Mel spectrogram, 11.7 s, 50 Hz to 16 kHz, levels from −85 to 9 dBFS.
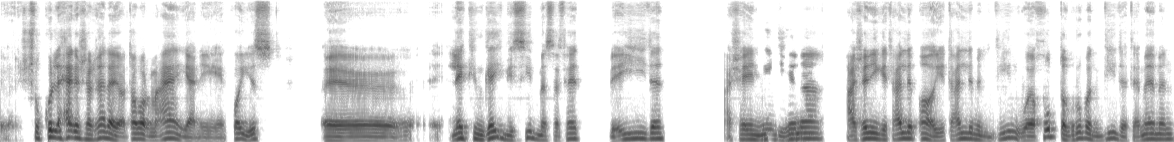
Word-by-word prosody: ب 470 Hz, +2 st, -12 dB
شوف 475 Hz, -, -4 dB
كُلّ 180 Hz, -2 st, +6 dB
حاجة 165 Hz, -1 st, +5 dB
شغّالة 145 Hz, +3 st, +3 dB
يعتبر 135 Hz, -5 st, +4 dB
معاه 145 Hz, +10 st, +1 dB
يعني 85 Hz, -8 st, -4 dB
كويس، 135 Hz, -1 st, -1 dB, 0.4 s
آآ، 95 Hz, -, +1 dB, 0.4 s
لكن 145 Hz, -4 st, +2 dB
جاي 160 Hz, +3 st, +3 dB
بيسيب 125 Hz, +6 st, -2 dB
مسافات 140 Hz, +6 st, -3 dB, 0.3 s
بعيدة، 145 Hz, +3 st, -1 dB, 0.6 s
عشان 125 Hz, -1 st, -1 dB
ييجي 125 Hz, -1 st, -3 dB
هنا 145 Hz, 0 st, +1 dB, 0.2 s
عشان 130 Hz, +7 st, +2 dB
ييجي 135 Hz, -4 st, +1 dB
يتعلّم 135 Hz, +5 st, +1 dB
آه، 140 Hz, -8 st, +2 dB
يتعلّم 125 Hz, +7 st, -2 dB
الدين 130 Hz, -, -5 dB
ويخوض 105 Hz, -, +1 dB
تجربة 150 Hz, -6 st, 0 dB
جديدة 135 Hz, +9 st, -4 dB
تمامًا، 130 Hz, +1 st, -1 dB
135 Hz, 145 wpm, -23 LUFS, 110-145 Hz, 0.6 s, كُلّ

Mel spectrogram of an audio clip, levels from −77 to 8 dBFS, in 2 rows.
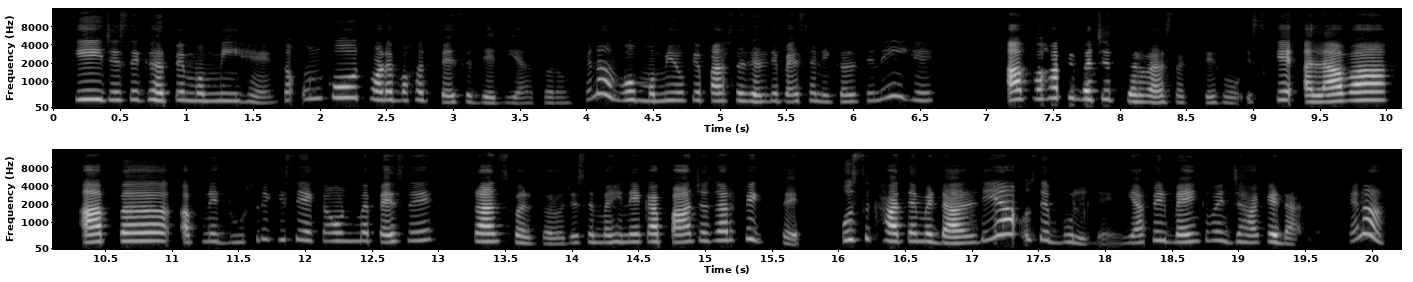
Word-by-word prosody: कि 330 Hz, 0 st, +2 dB
जैसे 310 Hz, +1 st, -8 dB
घर 300 Hz, -1 st, 0 dB
पे 305 Hz, -, -6 dB
मम्मी 275 Hz, -1 st, -7 dB
हैं 225 Hz, -6 st, -16 dB
तो 295 Hz, -, -9 dB
उनको 395 Hz, +2 st, -1 dB
थोड़े-बहुत 310 Hz, -4 st, -3 dB
पैसे 235 Hz, +1 st, -9 dB
दे 215 Hz, -2 st, -10 dB
दिया 200 Hz, 0 st, -20 dB
करो। 200 Hz, -1 st, -20 dB
है 210 Hz, -, -24 dB
ना? -, -, -2 dB
वो 315 Hz, +1 st, 0 dB
मम्मियों 285 Hz, +1 st, -7 dB
के 300 Hz, +1 st, -11 dB
पास 275 Hz, -1 st, -2 dB
से 280 Hz, -, -4 dB
जल्दी 255 Hz, +1 st, -3 dB
पैसे 260 Hz, +1 st, -9 dB
निकलते 250 Hz, +2 st, -12 dB
नहीं 435 Hz, +7 st, -10 dB
हैं। 285 Hz, -, -13 dB, 0.6 s
आप 330 Hz, +2 st, +9 dB
वहाँ 385 Hz, +2 st, +3 dB
पे 385 Hz, -, -7 dB
बचत 330 Hz, -1 st, -6 dB
करवा 240 Hz, -4 st, -1 dB
सकते 220 Hz, -2 st, -18 dB
हो। 200 Hz, -2 st, -19 dB
इसके 315 Hz, +5 st, -6 dB, 0.2 s
अलावा 265 Hz, +5 st, +7 dB, 0.6 s
आप 285 Hz, +1 st, +5 dB, 0.4 s
अपने 290 Hz, 0 st, -6 dB
दूसरे 265 Hz, +9 st, -19 dB
किसी 355 Hz, -1 st, -10 dB
अकाउंट 310 Hz, -1 st, -8 dB
में 310 Hz, -1 st, -7 dB
पैसे 300 Hz, +5 st, -3 dB, 0.3 s
ट्रांसफर 290 Hz, -4 st, +3 dB
करो। 210 Hz, -1 st, -14 dB
जैसे 250 Hz, +4 st, -12 dB
महीने 265 Hz, +2 st, -6 dB
का 285 Hz, +1 st, +3 dB
5 275 Hz, +3 st, +3 dB
हज़ार 330 Hz, +2 st, -2 dB
फिक्स 380 Hz, -3 st, -5 dB
है -, -, -6 dB, 0.3 s
उस 350 Hz, +3 st, -4 dB
ख़ाते 300 Hz, -1 st, +4 dB
में 285 Hz, -1 st, -2 dB
डाल 235 Hz, 0 st, +3 dB
दिया 280 Hz, -3 st, +2 dB
उसे 340 Hz, -1 st, -8 dB
भूल 260 Hz, -5 st, -12 dB
गए -, -, -26 dB
या 250 Hz, -, -4 dB
फ़िर 335 Hz, -1 st, -5 dB
बैंक 275 Hz, +3 st, 0 dB
में 325 Hz, -2 st, -10 dB
जाके 270 Hz, 0 st, 0 dB
डालो। 265 Hz, -, -13 dB, 0.2 s
है -, -, -11 dB
ना? -, -, +1 dB
285 Hz, 195 wpm, -23 LUFS, 255-320 Hz, 0.6 s, आप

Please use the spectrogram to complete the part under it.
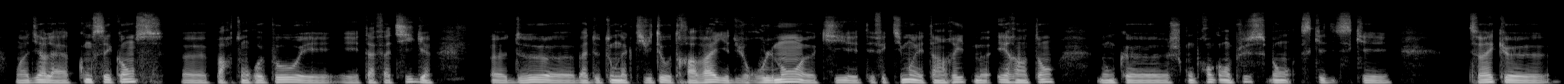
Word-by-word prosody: on 90 Hz, -, -3 dB
va 90 Hz, -, +1 dB
dire, 105 Hz, +1 st, +3 dB
la 85 Hz, -2 st, +1 dB
conséquence, 110 Hz, +5 st, 0 dB, 0.2 s
heu, 90 Hz, -2 st, -2 dB
par -, -, -4 dB
ton 90 Hz, -, -2 dB
repos 100 Hz, +3 st, +2 dB
et 85 Hz, -1 st, -2 dB
et 85 Hz, -2 st, -6 dB
ta 90 Hz, +1 st, -4 dB
fatigue, 95 Hz, +4 st, -1 dB, 0.6 s
heu, 95 Hz, -1 st, 0 dB
de, 90 Hz, +2 st, -4 dB
heu, 95 Hz, -5 st, +3 dB
bah, 90 Hz, 0 st, 0 dB
de 85 Hz, -, -4 dB
ton 95 Hz, 0 st, +3 dB
activité 90 Hz, +2 st, -1 dB
au 95 Hz, -3 st, +3 dB
travail 95 Hz, +3 st, +3 dB
et 90 Hz, -, -1 dB
du 85 Hz, -1 st, -7 dB
roulement, 100 Hz, +6 st, +4 dB
heu, 85 Hz, -1 st, -1 dB
qui 100 Hz, +4 st, -2 dB
est 85 Hz, 0 st, -6 dB
effectivement 105 Hz, +3 st, +1 dB
est 90 Hz, -4 st, 0 dB
un 90 Hz, -1 st, +2 dB
rythme 95 Hz, -2 st, -1 dB
éreintant. 105 Hz, +2 st, +1 dB, 0.4 s
Donc 95 Hz, +1 st, -2 dB
heu, 90 Hz, -1 st, 0 dB
je 85 Hz, -, -8 dB
comprends 95 Hz, +4 st, -2 dB
qu'en 100 Hz, -2 st, +2 dB
plus, 120 Hz, +5 st, -4 dB
bon, 95 Hz, -2 st, +1 dB
ce -, -, -5 dB
qui -, -, -5 dB
est 90 Hz, -, -5 dB
ce -, -, -5 dB
qui 95 Hz, -2 st, -2 dB
est 90 Hz, -, -8 dB, 0.8 s
c'est -, -, -1 dB
vrai 110 Hz, +2 st, +5 dB
que 95 Hz, -2 st, +2 dB
95 Hz, 190 wpm, -24 LUFS, 90-105 Hz, 0.8 s, vrai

